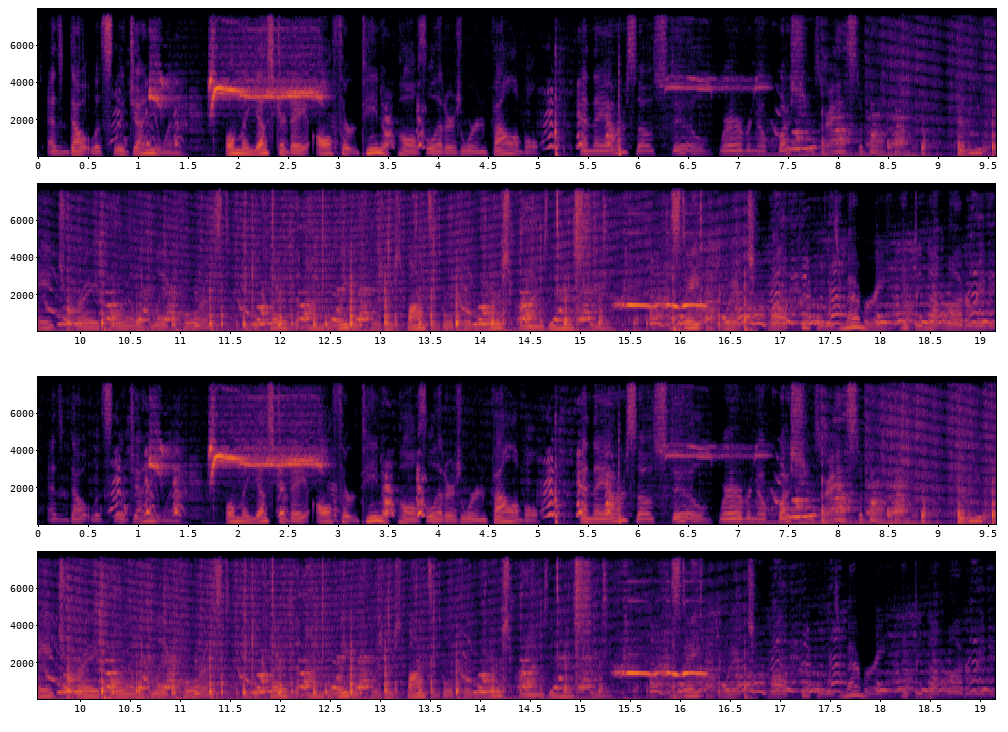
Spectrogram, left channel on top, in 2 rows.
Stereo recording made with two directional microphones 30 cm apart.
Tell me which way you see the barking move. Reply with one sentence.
You can hear the barking travel towards the left.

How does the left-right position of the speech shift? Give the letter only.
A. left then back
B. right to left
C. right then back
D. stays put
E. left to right
C.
